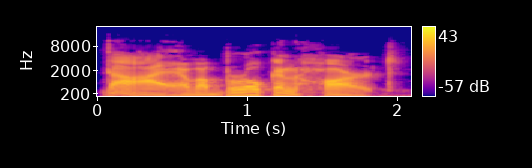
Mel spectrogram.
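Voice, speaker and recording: A man's voice: deep voice, big pitch swings, a little slow, lo-fi sound, heavily acted. A man voicing a lazy, self-pitying old storybook rat with a growling, sarcastic, complaining manner. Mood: mocking, self-pitying.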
